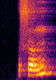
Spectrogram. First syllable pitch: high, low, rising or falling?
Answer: rising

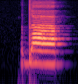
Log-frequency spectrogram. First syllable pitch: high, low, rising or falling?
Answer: low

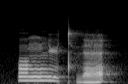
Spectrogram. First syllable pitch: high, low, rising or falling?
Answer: high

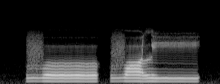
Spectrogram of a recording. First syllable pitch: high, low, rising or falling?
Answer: low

